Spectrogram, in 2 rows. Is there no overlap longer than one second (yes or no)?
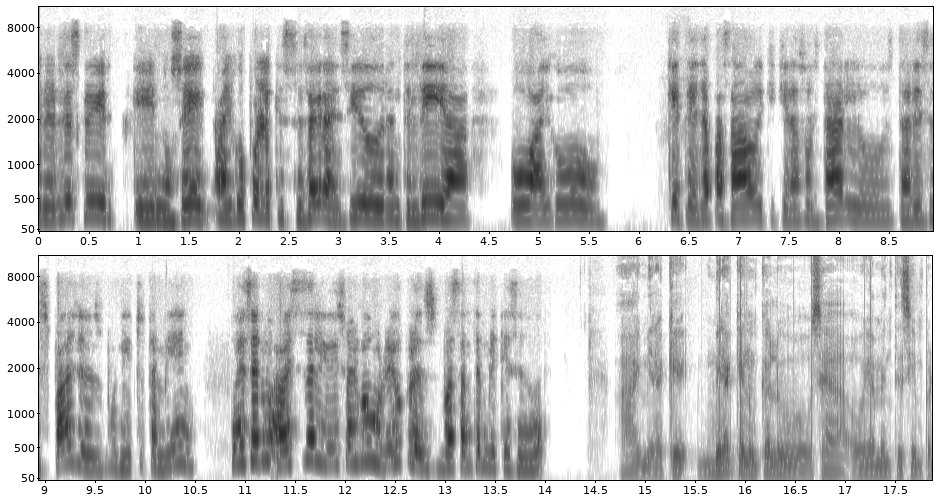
yes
